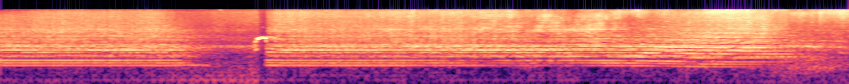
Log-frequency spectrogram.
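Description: A CSX freight locomotive's air horn sounds a chord of several notes in two long blasts. The first breaks off a little after two seconds; the second starts just after three seconds and holds until near the end, growing louder as the train approaches. A sharp knock comes just before the second blast.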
